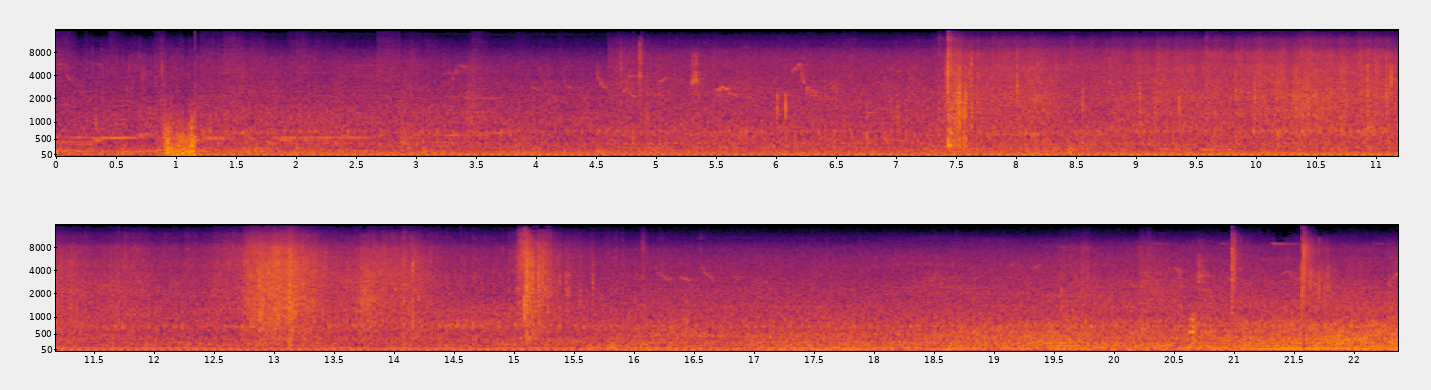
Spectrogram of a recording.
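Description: Outdoor sound with a steady low wind rumble on the microphone, brief rustles of leaves and branches and a few sharp knocks as someone climbs through bushes over a wall.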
